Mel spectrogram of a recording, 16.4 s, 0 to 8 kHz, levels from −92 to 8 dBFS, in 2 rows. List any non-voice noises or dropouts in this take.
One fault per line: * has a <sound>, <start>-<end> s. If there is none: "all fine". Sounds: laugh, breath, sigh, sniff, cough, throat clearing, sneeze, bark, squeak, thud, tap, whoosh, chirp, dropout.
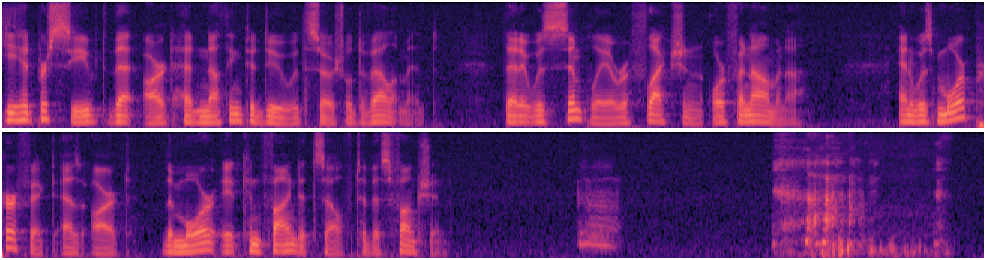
* has a throat clearing, 12.7-13.4 s
* has a laugh, 14.6-16.1 s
